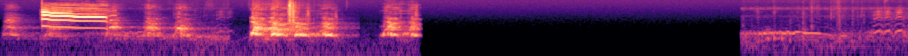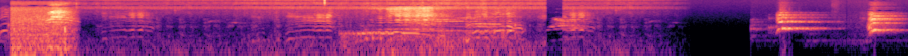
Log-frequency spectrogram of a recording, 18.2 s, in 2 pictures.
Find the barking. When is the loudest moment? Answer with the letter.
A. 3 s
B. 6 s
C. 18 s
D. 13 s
A.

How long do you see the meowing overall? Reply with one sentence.
You can hear the meowing for 3 seconds altogether.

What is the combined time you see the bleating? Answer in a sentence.
The bleating can be heard for 6 seconds in total.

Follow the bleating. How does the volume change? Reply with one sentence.
The loudness of the bleating goes up, then down.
